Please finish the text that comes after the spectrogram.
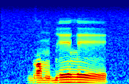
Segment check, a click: absent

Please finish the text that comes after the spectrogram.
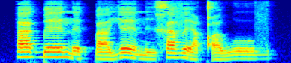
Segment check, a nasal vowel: absent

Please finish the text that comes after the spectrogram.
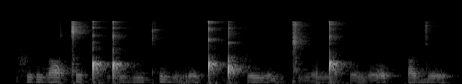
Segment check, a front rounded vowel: absent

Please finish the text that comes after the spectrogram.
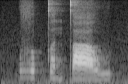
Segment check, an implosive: absent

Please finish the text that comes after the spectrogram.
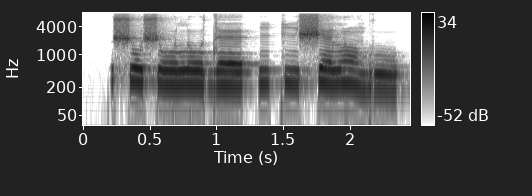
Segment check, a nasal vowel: present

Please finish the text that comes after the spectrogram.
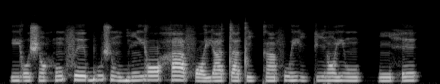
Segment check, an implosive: absent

